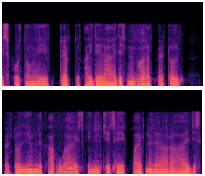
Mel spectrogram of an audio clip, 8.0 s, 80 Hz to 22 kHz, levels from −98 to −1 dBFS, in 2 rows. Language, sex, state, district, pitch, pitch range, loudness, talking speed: Hindi, male, Chhattisgarh, Kabirdham, 100 Hz, 95-105 Hz, -31 LUFS, 195 wpm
